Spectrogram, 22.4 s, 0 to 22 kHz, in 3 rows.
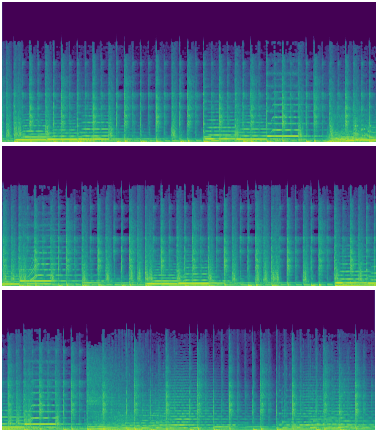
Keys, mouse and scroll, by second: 1.3 click, 12.6 click, 14.7 click, 20.3-22.4 typing.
